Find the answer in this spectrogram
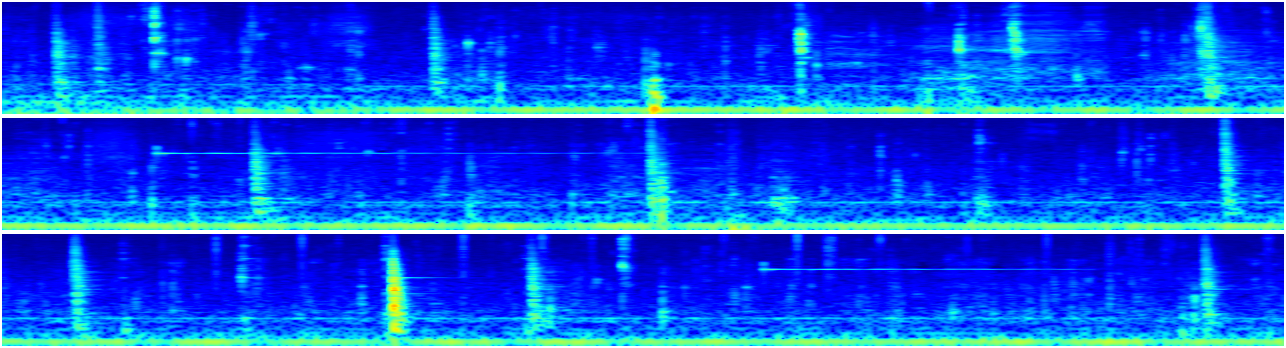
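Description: Close-miked mouth sounds of eating steamed siomai dumplings: soft wet chewing with scattered sharp clicks and smacks, over a low steady hum.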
